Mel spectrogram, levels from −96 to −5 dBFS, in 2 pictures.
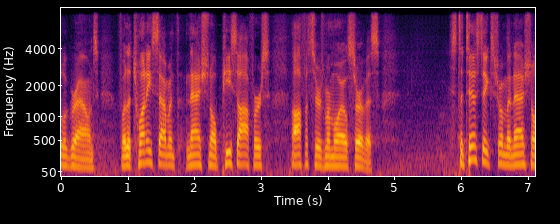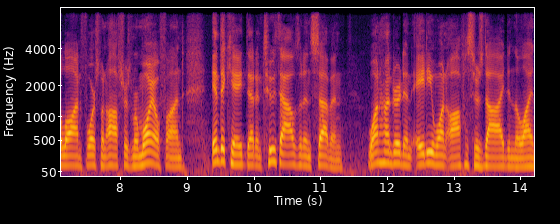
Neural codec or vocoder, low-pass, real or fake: codec, 16 kHz, 1 kbps, X-Codec, WavLM features, trained on Multilingual LibriSpeech; 7.2 kHz; fake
